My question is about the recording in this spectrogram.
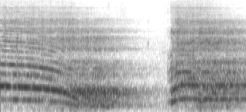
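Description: A man's drawn-out shouted parade command, held on one pitch. The first call falls away just under a second in, and a second call swoops up and starts near the end. This is the ceremony commander ordering the salute.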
